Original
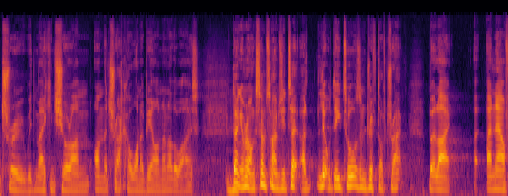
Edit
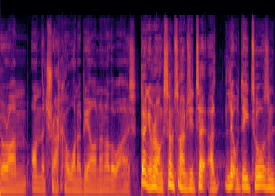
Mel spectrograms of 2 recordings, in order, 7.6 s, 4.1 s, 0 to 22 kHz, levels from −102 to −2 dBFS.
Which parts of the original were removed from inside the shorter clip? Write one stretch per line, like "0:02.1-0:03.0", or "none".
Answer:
0:02.9-0:03.3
